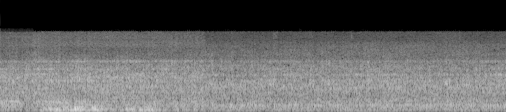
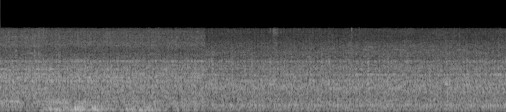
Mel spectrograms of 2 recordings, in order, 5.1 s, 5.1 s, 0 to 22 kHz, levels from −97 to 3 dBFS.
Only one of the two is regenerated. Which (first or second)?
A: first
